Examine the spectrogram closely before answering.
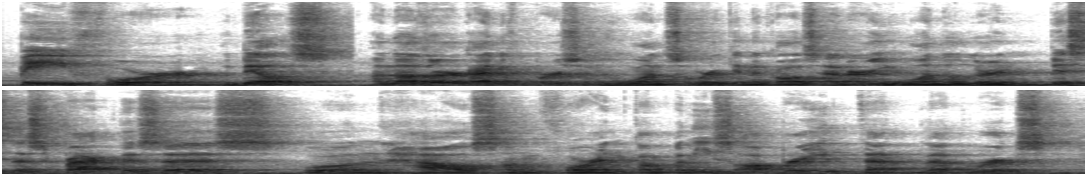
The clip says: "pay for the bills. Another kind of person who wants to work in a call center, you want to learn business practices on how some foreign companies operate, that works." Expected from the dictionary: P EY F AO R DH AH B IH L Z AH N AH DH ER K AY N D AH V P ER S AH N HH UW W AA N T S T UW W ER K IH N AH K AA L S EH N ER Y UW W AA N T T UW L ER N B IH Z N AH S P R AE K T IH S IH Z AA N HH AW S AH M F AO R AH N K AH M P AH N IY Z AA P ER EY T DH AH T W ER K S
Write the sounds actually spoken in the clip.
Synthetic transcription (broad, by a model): P EY F AO R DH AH B IH L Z AH N AH DH ER K AY N D AH V P ER S AH N HH UW W AA N T S T UW W ER K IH N AH K AA L S EH N ER Y UW W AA N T T UW L ER N B IH S N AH S P R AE K T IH S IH S AA N HH AW S AH M F AO R AH N K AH M P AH N IY S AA P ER EY T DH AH T W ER K S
